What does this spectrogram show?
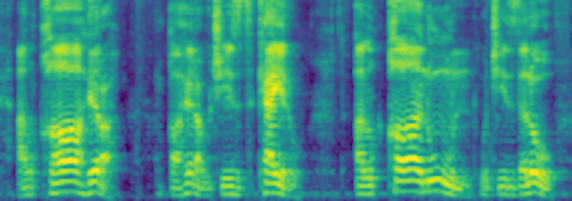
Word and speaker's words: القانون: القانون, which is the law. In these words, we have to pronounce the qaf. So say it with me. القانون.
